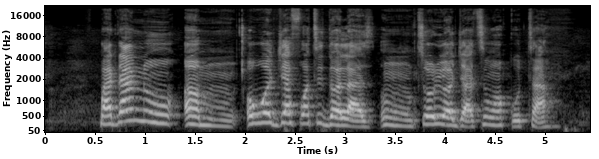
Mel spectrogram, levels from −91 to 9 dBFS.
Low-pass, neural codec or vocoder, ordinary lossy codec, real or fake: none; vocoder, 48 kHz, 128 mel bands, Vocos; none; fake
